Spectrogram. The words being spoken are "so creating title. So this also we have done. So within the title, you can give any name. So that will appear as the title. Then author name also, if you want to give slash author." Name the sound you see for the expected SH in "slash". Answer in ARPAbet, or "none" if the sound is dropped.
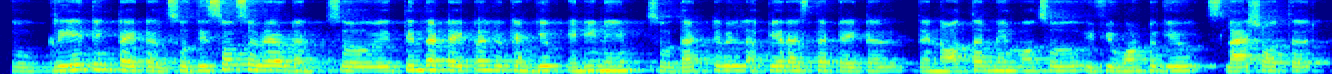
SH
